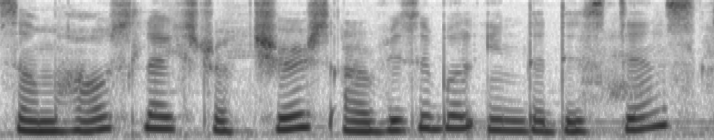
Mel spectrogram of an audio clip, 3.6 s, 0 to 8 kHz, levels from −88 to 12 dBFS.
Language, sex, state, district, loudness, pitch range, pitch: English, female, Assam, Kamrup Metropolitan, -13 LUFS, 210-265 Hz, 230 Hz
